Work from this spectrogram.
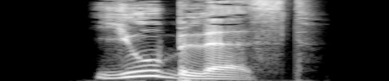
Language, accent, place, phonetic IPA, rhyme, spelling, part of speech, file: German, Germany, Berlin, [ˈjuːbləst], -uːbləst, jublest, verb, De-jublest.ogg
- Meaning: second-person singular subjunctive I of jubeln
